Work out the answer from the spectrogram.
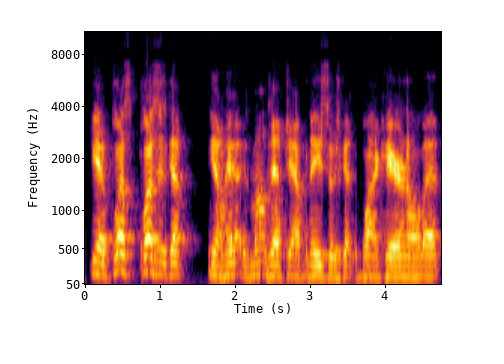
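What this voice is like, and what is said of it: Southern US accent. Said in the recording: “obviously you hear the southern accent”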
